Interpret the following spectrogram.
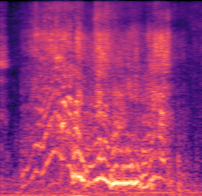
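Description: Zipper on a fabric shower enclosure pulled open in one long stroke of about a second and a half, its pitch wavering with the pulling speed.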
